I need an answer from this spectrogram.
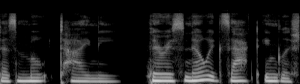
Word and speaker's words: Mottainai: Mottainai, pronounced as mot-tai-nee, there is no exact English translation, but the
